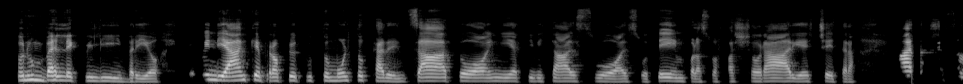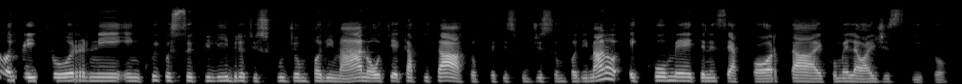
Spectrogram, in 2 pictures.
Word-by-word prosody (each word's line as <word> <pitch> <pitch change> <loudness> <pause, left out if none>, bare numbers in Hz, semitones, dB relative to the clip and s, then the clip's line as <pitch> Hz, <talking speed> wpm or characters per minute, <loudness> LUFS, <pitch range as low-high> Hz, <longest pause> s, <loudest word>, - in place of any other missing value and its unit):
con 195 +1 +2
un 210 -1 +6
bell' 200 -1 +6
equilibrio 150 -6 -1 0.3
e - - -20
quindi 215 - +4
anche 200 +3 +7
proprio 170 +2 +1
tutto 185 -1 -6
molto 180 +3 -2
cadenzato, 160 +1 +2
ogni 155 0 0
attività 150 0 -6
ha - - +1
il 145 0 -4
suo 145 -2 -4
ha 130 - -2
il 130 - -7
suo 135 0 -12
il - - -24
tempo, 155 -2 -2
la 125 - -5
sua 130 +2 -14
fascia 140 +1 -11
oraria, 145 0 +1
eccetera. 135 -2 -7 0.5
Ma 210 0 +9 0.2
ci 240 0 -19
sono 190 - -2
dei 165 0 +1
giorni, 170 0 0
in 165 -1 -3
cui 195 - -7
questo 175 0 -3
equilibrio 170 +1 -4
ti 160 - -14
sfugge 165 +1 -8
un 160 -2 -5
po' 165 - -2
di 155 -1 -3
mano, 145 +4 +2
o 155 +1 +2
ti - - -10
è 155 - +2
capitato 160 -3 +2
che 140 - -12
ti 145 - -17
sfuggisse 145 +1 -13
un 140 - -15
po' 145 - -6
di 145 +1 -9
mano? 255 +10 +3
E 160 0 -4
come 175 -1 0
te - - -2
ne 155 0 -4
se - - -3
accorta 140 +1 0
e 135 - -3
come 140 +1 -7
la 140 -2 -1
o - - -1
hai 130 +1 -3
gestito? 125 -4 -16
155 Hz, 200 wpm, -24 LUFS, 140-170 Hz, 0.5 s, Ma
